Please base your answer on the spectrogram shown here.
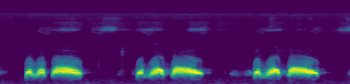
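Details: Mellow spotted dove calling, used as a trapping lure for wild birds during giring season: three even phrases of a short stuttered double note and a drawn-out level coo, separated by brief pauses, faint thin chirps above.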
